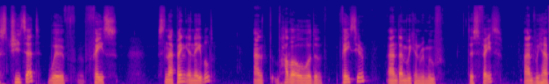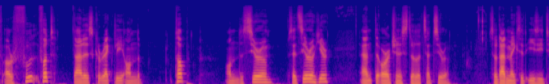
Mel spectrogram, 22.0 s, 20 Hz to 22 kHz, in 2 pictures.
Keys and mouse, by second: 0.2 g, 7.8 click, 8.5 3, 8.9 click, 9.7 Delete, 10.1 click, 10.5 Tab, 12.7-13.2 middle drag, 14.0-14.4 middle drag, 14.6 middle drag, 19.9 middle drag.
